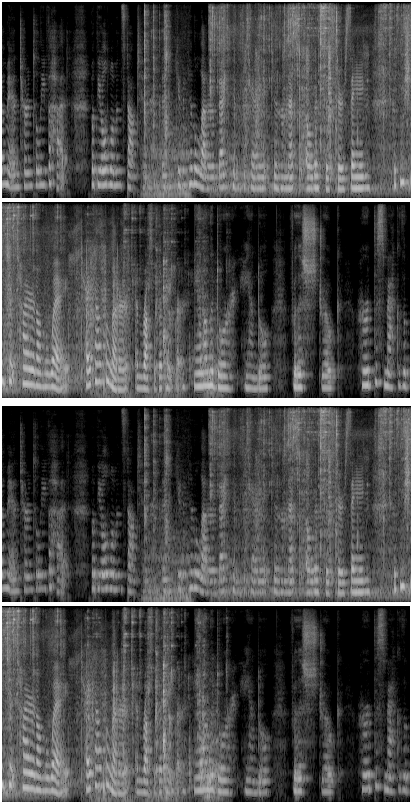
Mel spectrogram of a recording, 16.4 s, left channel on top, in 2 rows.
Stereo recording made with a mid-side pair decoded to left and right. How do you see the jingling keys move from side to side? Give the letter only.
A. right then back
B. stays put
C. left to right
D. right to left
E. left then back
C.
